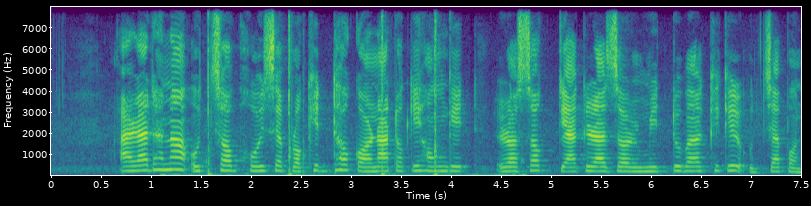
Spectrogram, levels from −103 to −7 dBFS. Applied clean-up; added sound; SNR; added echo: none; Computer keyboard; 13 dB; none.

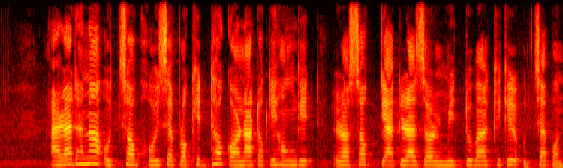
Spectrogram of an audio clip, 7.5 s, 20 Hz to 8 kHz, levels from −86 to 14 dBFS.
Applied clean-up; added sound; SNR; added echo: none; none; none; none.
